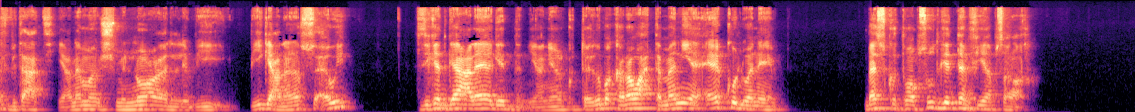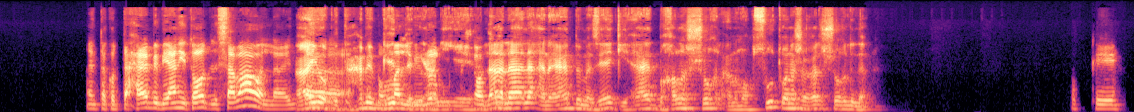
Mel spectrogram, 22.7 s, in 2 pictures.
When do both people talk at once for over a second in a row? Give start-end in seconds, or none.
15.1-16.7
